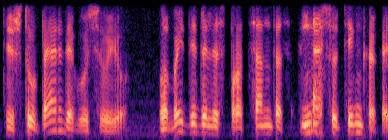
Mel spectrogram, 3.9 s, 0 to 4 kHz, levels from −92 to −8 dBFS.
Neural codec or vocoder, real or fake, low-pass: none; real; 3.6 kHz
